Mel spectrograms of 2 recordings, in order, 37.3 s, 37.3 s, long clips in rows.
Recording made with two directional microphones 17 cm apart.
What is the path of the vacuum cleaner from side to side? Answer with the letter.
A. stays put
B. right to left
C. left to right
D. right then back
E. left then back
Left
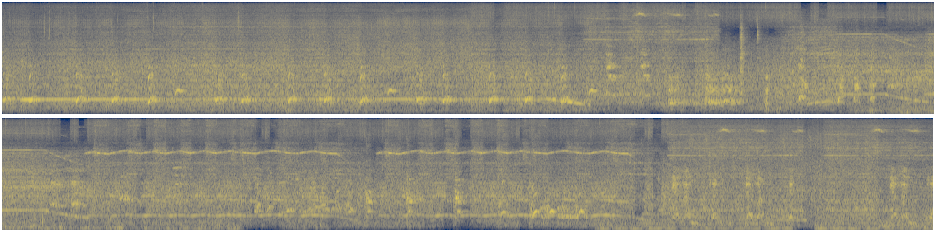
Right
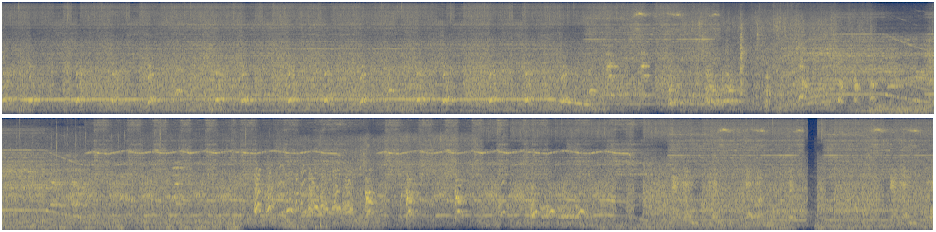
A.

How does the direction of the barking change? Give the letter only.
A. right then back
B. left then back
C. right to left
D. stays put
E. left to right
A.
